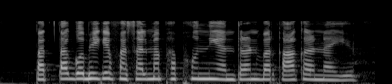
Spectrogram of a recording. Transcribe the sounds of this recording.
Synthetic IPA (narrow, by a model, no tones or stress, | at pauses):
pɐt̪ːaɡoːbʱikefɐsəlmẽpʰɐpʰuːnːɪjə̃nt̪ɾəɳ̃bɐɾkaːkɐɾnajie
